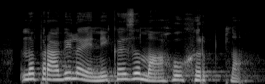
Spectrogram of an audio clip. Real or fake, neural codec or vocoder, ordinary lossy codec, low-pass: real; none; none; 14.4 kHz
